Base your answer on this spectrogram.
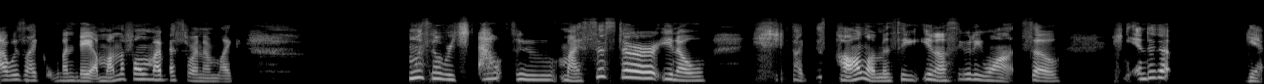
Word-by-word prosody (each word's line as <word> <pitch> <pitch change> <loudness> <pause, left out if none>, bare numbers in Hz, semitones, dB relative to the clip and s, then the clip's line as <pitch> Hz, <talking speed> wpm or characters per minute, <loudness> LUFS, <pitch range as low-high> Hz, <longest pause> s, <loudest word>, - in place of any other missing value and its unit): I - - +5
was, 220 +1 -7
like, 185 -3 -4
one 170 +1 -7
day 160 0 +8
I'm 165 - +1
on 160 +5 0
the 240 - -5
phone 245 0 0
with 240 - -3
my 215 - +5
best 200 -1 -8
friend. 155 -4 -5
I'm, 145 0 -9
like 135 -1 -7 1.7
“must 305 0 0
have 270 -2 -1
reached 225 -2 +1
out 265 +2 +3
to 215 -3 -6
my 165 0 +1
sister,” 315 - +4
you 245 -1 +1
know, 185 -2 0 0.4
she's - - -2
like, - - -8
“Just 340 +1 -11
call 255 0 +4
him 160 0 -2
and 165 0 -6
see,” 215 -1 -4
you 240 - +2
know, 175 -3 +5
“See 235 +7 -11
what 245 -1 -5
he 225 - -1
wants.” 180 -3 -3
So 155 -1 0 0.5
he - - -7 0.2
ended 305 +5 -2
up - - +2 0.7
Yeah. 155 -1 -2
210 Hz, 200 wpm, -24 LUFS, 170-245 Hz, 1.7 s, day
